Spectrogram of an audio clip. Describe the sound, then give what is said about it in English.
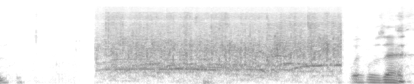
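Applause marking the first presidential pardon: a dense, steady burst of clapping lasts about two and a half seconds. Brief talk comes just before it, and voices resume right after. “We had to clap, man. The first ever presidential pardon. Yes, I'm just saying. Giving a round of applause.”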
